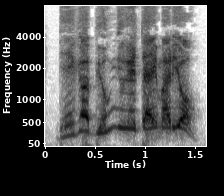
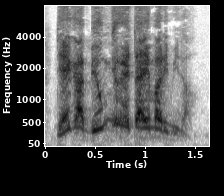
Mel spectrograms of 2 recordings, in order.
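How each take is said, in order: First: Bold shout. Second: Bold declaration. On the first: Preacher voices David's bold confession. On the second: Repeats David's confession. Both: Acted.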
